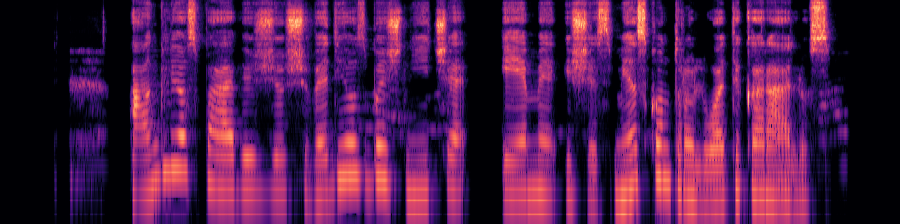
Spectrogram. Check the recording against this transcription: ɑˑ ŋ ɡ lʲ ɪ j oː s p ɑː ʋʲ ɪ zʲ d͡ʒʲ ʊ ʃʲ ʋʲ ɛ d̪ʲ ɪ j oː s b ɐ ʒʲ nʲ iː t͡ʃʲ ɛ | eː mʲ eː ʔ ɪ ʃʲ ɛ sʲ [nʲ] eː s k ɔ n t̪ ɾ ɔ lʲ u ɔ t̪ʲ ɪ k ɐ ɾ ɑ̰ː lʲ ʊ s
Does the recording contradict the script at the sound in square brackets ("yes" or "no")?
yes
